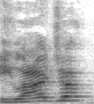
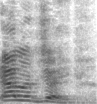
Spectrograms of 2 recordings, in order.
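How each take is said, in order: First: The name ends with a 'jah' sound. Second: The name ends with a 'jay' sound. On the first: The speaker calls it wrong. "did I pronounce that correctly?" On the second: The speaker calls it right. "it's Ella J"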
